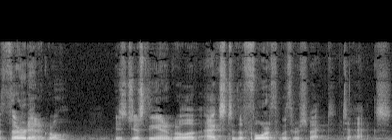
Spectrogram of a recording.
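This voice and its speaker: Noticeable background noise runs under the speech. The pace is moderate. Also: man. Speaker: physics teacher. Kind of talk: tutorial.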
